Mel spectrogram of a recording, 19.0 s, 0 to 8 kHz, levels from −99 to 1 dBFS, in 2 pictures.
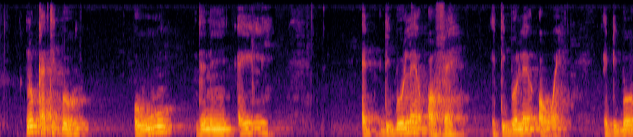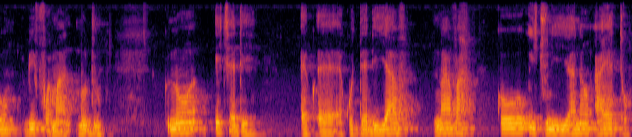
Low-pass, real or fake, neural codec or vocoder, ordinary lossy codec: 7.2 kHz; real; none; Opus, 64 kbps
